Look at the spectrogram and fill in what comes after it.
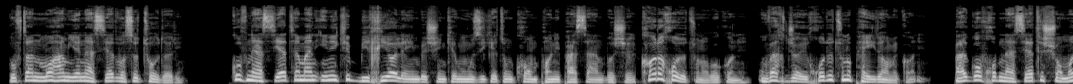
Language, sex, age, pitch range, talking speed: Persian, male, 30-49, 120-170 Hz, 205 wpm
